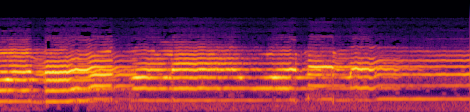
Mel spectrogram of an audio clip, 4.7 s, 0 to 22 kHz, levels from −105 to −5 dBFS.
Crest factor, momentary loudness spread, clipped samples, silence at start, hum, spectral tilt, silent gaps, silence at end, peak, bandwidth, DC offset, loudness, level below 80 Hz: 12 dB; 15 LU; under 0.1%; 0 s; none; -2.5 dB/octave; none; 0 s; -6 dBFS; 6 kHz; under 0.1%; -15 LUFS; -70 dBFS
